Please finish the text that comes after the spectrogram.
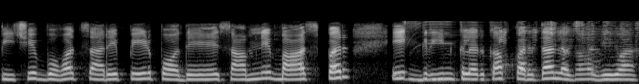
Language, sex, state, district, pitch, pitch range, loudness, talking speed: Hindi, female, Jharkhand, Ranchi, 240 Hz, 230-260 Hz, -19 LUFS, 160 wpm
